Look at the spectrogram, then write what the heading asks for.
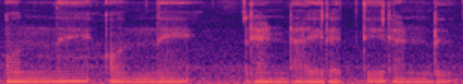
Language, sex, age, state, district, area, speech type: Malayalam, male, 18-30, Kerala, Malappuram, rural, spontaneous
